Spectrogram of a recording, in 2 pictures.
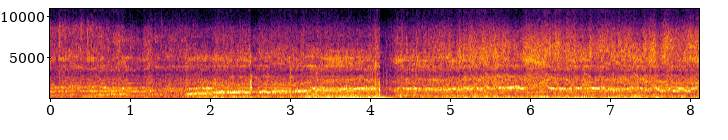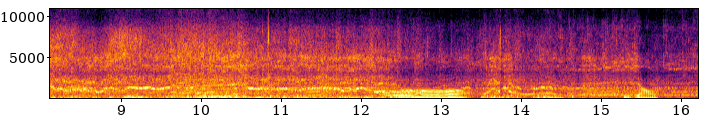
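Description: A Stark Varg electric dirt bike rides off-road with a whining electric motor, tyres skidding and churning dirt for a sustained loud stretch, while people shout and talk over it.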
